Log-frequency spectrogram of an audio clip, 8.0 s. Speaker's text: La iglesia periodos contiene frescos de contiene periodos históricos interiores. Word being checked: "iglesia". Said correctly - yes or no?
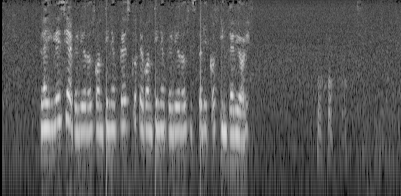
yes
